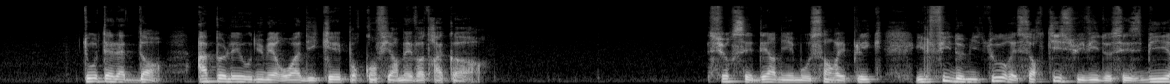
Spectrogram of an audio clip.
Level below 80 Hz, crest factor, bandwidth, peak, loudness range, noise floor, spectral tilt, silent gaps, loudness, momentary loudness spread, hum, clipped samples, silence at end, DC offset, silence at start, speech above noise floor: -62 dBFS; 16 dB; 16.5 kHz; -2 dBFS; 7 LU; -58 dBFS; -6.5 dB/octave; none; -17 LUFS; 6 LU; none; under 0.1%; 0 s; under 0.1%; 0.85 s; 41 dB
